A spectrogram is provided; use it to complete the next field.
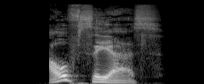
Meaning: genitive singular of Aufseher
- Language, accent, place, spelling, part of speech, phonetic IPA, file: German, Germany, Berlin, Aufsehers, noun, [ˈaʊ̯fˌzeːɐs], De-Aufsehers.ogg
